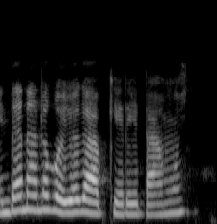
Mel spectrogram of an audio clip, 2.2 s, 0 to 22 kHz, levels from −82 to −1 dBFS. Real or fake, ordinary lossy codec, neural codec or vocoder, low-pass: fake; none; codec, 16 kHz, 4 kbps, FreqCodec, smaller model; 7.2 kHz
